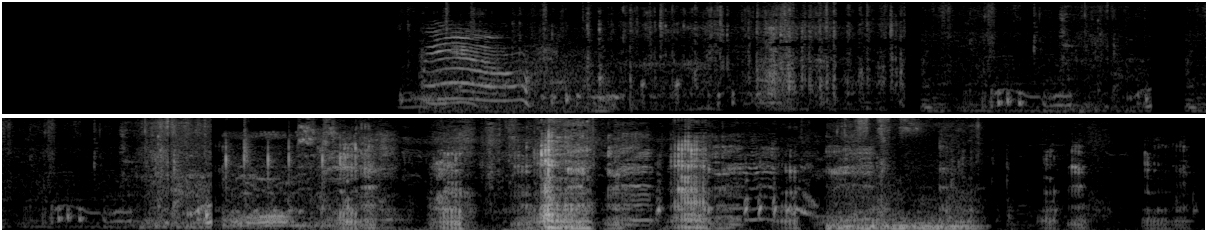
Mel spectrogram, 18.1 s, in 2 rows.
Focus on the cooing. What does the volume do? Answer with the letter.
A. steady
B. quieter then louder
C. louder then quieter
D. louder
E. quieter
D.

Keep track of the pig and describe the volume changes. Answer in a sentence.
The loudness of the pig goes up, then down.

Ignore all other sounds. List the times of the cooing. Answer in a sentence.
You can hear the cooing from 3.0 to 11.7 s.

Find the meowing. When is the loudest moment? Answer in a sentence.
The volume of the meowing peaks at 16 seconds.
